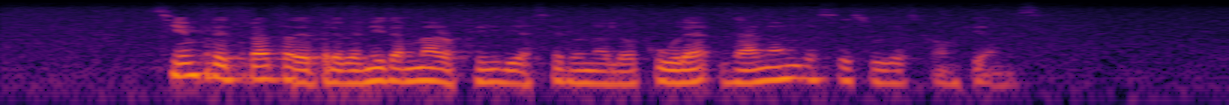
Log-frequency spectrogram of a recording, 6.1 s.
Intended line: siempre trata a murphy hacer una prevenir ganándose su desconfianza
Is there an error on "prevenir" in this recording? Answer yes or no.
yes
